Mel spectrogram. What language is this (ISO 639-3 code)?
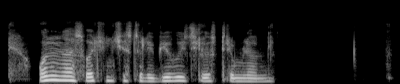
rus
